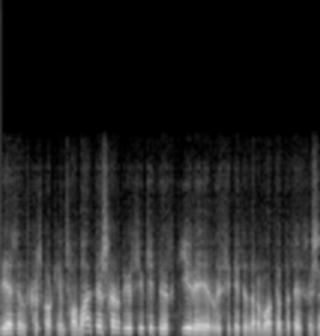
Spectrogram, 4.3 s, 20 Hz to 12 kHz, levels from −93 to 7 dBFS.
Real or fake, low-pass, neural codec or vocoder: fake; 7.2 kHz; codec, 16 kHz, 0.8 kbps, ZipCodec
